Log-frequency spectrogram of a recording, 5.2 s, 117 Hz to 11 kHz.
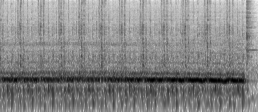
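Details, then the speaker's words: Davis Vertical Feed long-needle model sewing machine running 15X1 needles through a single layer of waterproof stabilizer, after loosening bobbin tension to cure puckering: even stitching knock about 2.5 per second over smooth motor hum; normal sewing, no puckering. "okay so I've loosened the bobbin tension let's see definitely not puckering now"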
